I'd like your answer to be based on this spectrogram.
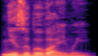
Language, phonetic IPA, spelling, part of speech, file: Russian, [nʲɪzəbɨˈva(j)ɪmɨj], незабываемый, adjective, Ru-незабываемый.ogg
- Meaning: unforgettable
